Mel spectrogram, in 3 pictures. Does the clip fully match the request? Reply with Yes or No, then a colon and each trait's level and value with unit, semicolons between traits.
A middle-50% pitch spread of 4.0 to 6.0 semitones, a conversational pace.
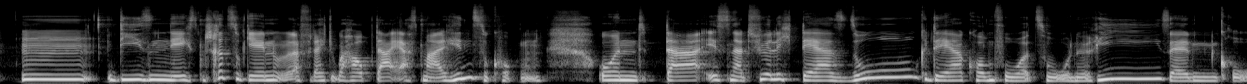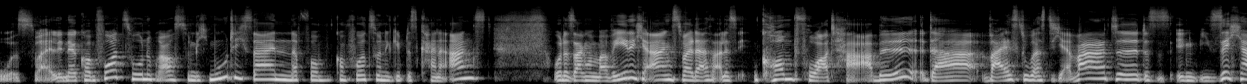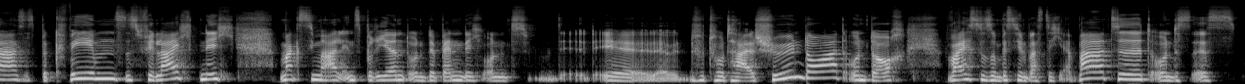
Yes: average, 4.3 semitones; average, 140 wpm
